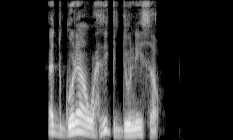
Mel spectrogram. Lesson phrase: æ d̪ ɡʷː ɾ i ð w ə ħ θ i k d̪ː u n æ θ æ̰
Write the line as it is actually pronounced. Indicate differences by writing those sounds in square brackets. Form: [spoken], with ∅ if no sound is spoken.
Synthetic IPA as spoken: æ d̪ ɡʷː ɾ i [ʁ] w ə ħ [ð] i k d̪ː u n [i] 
